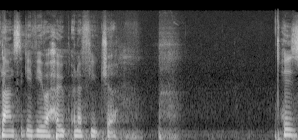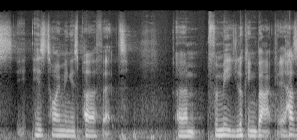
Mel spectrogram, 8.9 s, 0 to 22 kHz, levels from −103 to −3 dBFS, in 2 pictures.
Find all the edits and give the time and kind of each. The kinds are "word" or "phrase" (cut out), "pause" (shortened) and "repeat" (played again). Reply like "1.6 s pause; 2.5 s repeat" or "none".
7.5 s pause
